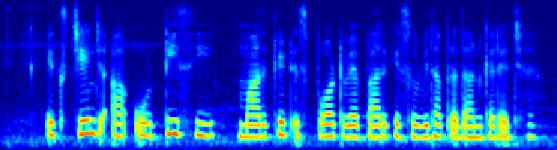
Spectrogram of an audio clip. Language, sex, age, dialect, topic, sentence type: Maithili, female, 25-30, Eastern / Thethi, banking, statement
